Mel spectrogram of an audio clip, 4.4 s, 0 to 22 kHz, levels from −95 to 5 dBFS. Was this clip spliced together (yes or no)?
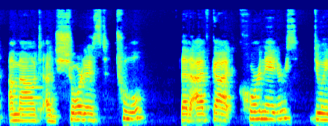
no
